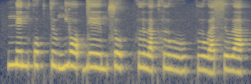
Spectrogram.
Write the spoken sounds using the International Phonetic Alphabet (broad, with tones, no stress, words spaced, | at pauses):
ne˧nko˨˩k̚ tɯ˩˦ŋjɔ˨˩ʔdeː˨˩mso˨˩k̚ pʰlɯ˩˦a̯kʰluː˩˦pʰlu˩˦a̯ sɯ˧a̯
